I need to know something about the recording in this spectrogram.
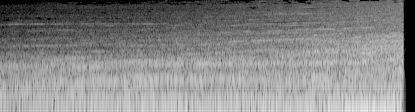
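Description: Intro sound effect: a dense, many-toned swell that grows steadily louder and slightly higher in pitch, then cuts off suddenly.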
